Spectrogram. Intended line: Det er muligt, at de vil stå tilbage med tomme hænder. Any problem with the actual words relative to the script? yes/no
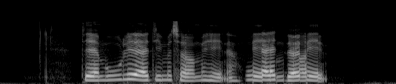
yes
